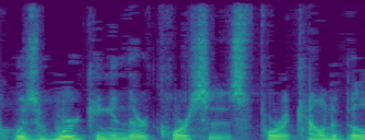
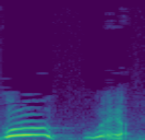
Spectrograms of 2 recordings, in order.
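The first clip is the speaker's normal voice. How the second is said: excited whoop. Shown as a demonstration. Arousal spikes on sudden look.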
